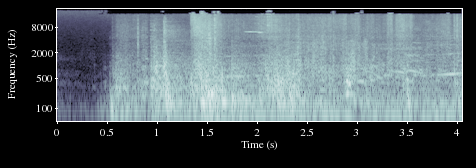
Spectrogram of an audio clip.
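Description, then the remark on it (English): After a brief silence, a door is opened by another man to let someone out after 30 minutes inside, bringing a sustained scraping rumble with a few heavier knocks, lasting several seconds before settling. “I'm going to have him open up the door.”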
